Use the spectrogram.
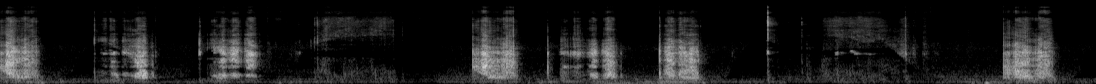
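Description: A yellow plastic stylus, held in a hand with long red nails, scratches numbers onto the honeycomb screen of a small handheld plastic magnetic doodle board with a blue and pink frame, held in one hand. Short, bright, raspy scratching bursts come in quick strokes separated by pauses. Softer, smoother scraping passes follow as the board is erased with its slider.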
